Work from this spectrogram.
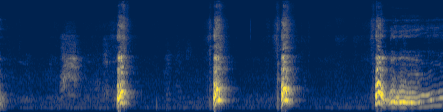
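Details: Presa Canario and Rottweiler cross dog, a young female, vocalizing: a soft low grumble, then sharp single barks about two seconds apart, ending in a drawn-out harmonic whine that slides downward.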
